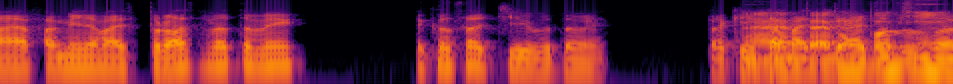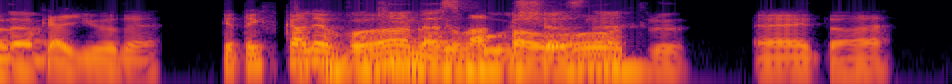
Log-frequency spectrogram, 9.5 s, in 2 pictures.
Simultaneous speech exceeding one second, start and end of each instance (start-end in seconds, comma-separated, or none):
3.7-5.0, 6.2-7.9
